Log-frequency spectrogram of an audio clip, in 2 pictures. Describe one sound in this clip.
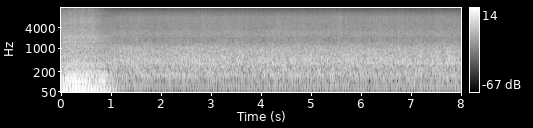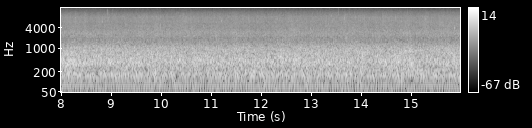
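Small waves lap softly.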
